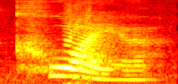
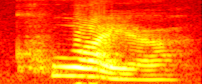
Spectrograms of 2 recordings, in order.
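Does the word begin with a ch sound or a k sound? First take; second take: k sound; k sound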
